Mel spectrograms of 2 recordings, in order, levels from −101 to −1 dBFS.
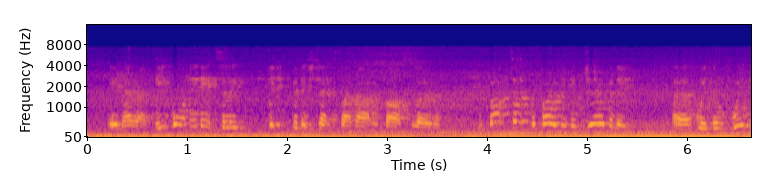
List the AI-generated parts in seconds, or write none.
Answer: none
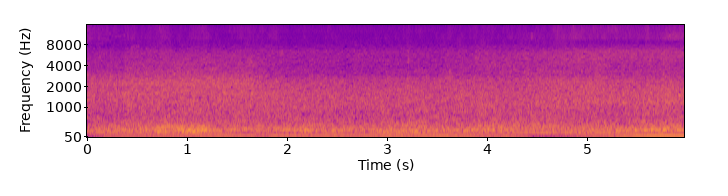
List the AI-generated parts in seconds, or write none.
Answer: none

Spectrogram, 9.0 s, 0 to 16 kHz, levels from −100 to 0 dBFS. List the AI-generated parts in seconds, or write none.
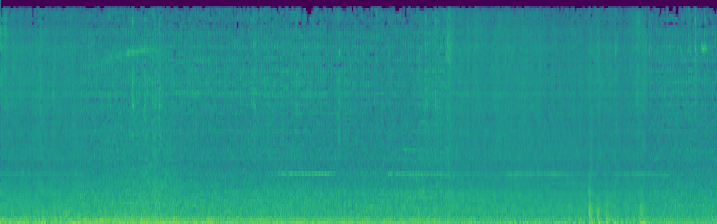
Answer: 0.0-1.0 (vocoder, Vocos); 5.6-8.1

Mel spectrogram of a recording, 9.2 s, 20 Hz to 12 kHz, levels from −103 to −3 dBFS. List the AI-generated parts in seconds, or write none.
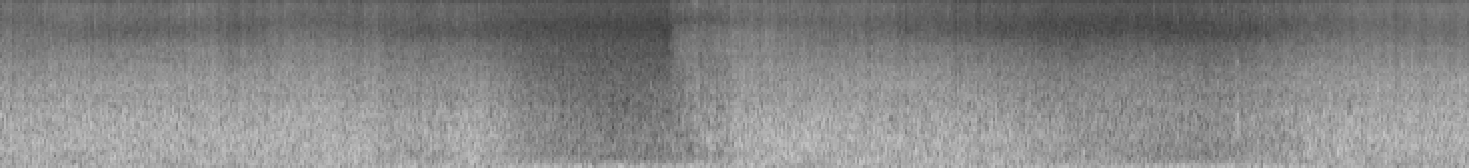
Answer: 8.3-9.2 (autoencoder, DAC-VAE)

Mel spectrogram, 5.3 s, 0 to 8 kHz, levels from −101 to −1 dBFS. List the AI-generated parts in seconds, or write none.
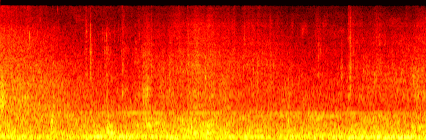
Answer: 1.8-5.3 (autoencoder, DAC-VAE)

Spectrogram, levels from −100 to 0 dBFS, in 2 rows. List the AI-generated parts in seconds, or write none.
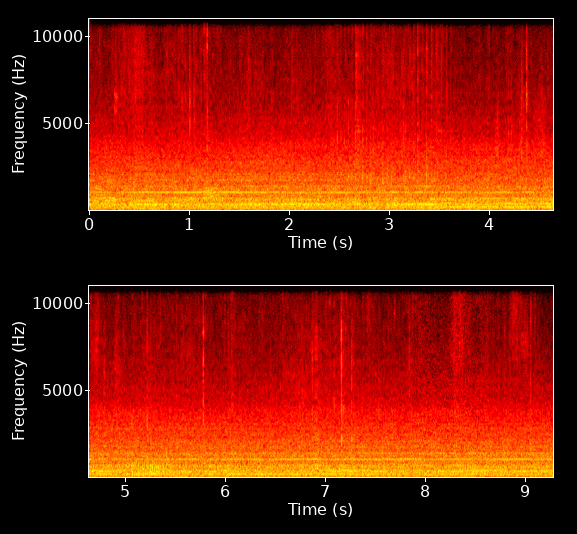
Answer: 0.0-7.9 (vocoder, Vocos); 8.6-9.3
